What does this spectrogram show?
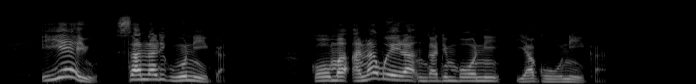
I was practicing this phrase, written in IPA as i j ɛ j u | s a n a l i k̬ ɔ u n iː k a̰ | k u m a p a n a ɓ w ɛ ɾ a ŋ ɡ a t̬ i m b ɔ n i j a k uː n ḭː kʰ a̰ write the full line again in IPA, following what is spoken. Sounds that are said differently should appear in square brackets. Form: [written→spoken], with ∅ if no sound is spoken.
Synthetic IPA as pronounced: i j ɛ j u | s a n a l i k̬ [ɔ→u] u n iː k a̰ | k [u→ɔ] m a [p→ʔ] a n a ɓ w ɛ ɾ a ŋ ɡ a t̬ i m b ɔ n i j a k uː n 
